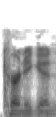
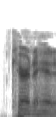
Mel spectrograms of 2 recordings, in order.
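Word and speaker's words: Kernighan: will be using the kernigan and Richie or Kahan I should say the g is silent carahan and Richie C programming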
